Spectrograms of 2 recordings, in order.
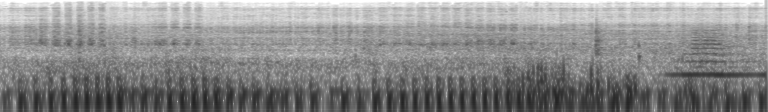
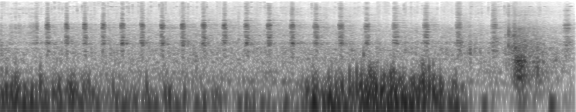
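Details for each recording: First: Karisma motorcycle being repaired for sudden stalling, ridden in fourth gear: strong, steady thumping exhaust pulls evenly and smoothly without cutting out; acceleration smooth and stable, normal running. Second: Karisma motorcycle that dies suddenly after being ridden briefly but restarts quickly: uneven, ragged firing falters when throttle is opened, then engine dies; cause found to be shorted ignition coil cutting spark.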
